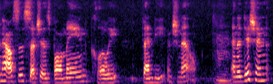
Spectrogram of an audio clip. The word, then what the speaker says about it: Fendi: That's Fendi, not Fenty.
